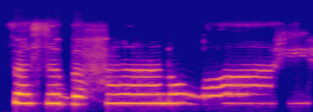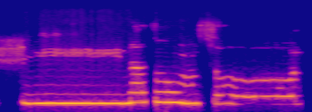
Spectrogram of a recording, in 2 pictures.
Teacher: ही को 2 सेकंड लंबा पढ़िए। हा मकसूर या के साथ है, प्लीज इसे 2 सेकंड दीजिए।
